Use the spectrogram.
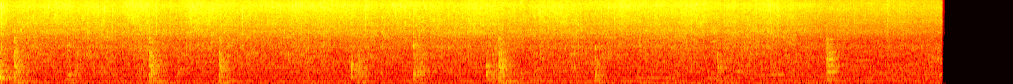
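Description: Chopped onions and green chillies sizzle steadily in a hot pan while a spoon scrapes and stirs in repeated strokes, close and continuous for about nine seconds before stopping abruptly.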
